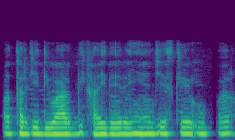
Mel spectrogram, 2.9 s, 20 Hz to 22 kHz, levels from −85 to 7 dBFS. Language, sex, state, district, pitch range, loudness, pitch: Hindi, male, Himachal Pradesh, Shimla, 140-145 Hz, -14 LUFS, 145 Hz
